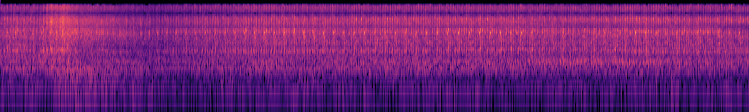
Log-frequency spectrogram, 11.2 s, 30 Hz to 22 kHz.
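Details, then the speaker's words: Hino Euro J08C six-cylinder truck diesel at idle with a rough knock of roughly three beats a second, coming from the air compressor side. Air compressor connecting rod knock. "तो खैर मैं आपको बताता चलूं इसकी आवाज़ जो है कंप्रेसर की तरफ से ए रही है ठीक है"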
